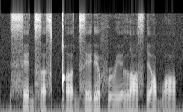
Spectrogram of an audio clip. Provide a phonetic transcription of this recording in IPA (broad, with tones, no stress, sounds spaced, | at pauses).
s ɪ˥ d͡z ʌ˧ s ǃ ʌ˧ d͡z ɪ˥ ɾʲ ə˥ f ɹ ɪ˩˥ l ɑ˧ s ɾʲ ɑ˩˥ b ɑ˧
